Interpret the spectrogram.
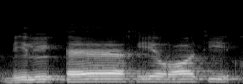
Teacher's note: ഖാഇന് കസ്ർ കുറഞ്ഞ തഫ്ഖീം കൊടുക്കുക. റാഇനും പൂർണ്ണമായ തഫ്ഖീം കൊടുത്ത് ഉച്ചരിക്കുക.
